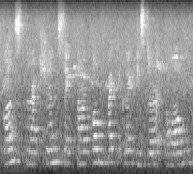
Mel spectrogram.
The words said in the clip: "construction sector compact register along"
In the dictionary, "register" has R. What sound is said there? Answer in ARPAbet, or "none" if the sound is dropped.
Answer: L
